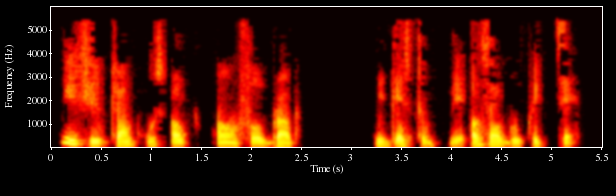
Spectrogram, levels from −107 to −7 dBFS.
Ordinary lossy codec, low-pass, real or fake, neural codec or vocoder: MP3, 24 kbps; 5.4 kHz; fake; codec, 16 kHz, 1 kbps, FreqCodec, larger model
